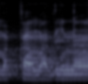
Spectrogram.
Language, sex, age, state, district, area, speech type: Hindi, male, 30-45, Bihar, Samastipur, rural, spontaneous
